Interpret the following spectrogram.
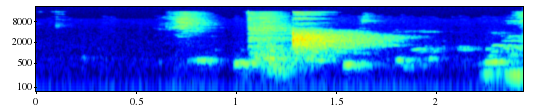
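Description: Billiard balls struck hard: a sharp crack about a second in, followed by a short fading rattle.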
